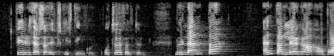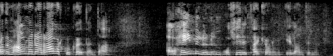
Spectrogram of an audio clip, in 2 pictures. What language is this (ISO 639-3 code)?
isl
